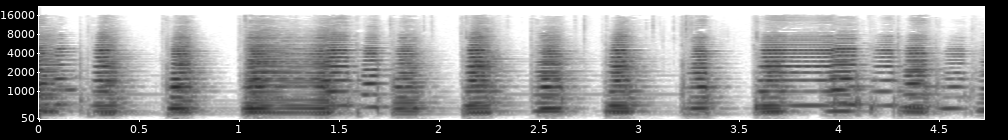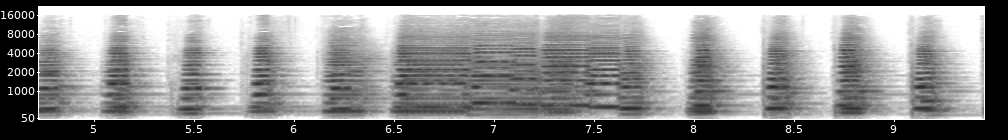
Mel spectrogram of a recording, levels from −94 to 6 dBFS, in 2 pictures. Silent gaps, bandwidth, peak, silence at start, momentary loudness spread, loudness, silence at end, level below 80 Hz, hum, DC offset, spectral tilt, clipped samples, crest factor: none; 16.5 kHz; 0 dBFS; 0 s; 6 LU; -17 LUFS; 0.15 s; -70 dBFS; none; under 0.1%; -2 dB/octave; under 0.1%; 18 dB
